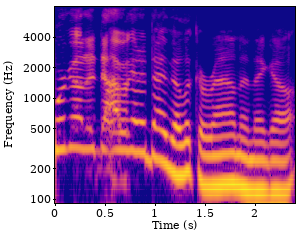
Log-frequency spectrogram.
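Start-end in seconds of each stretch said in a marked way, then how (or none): 0.0-1.1 acted frantic panicked yelling, very high pitch. Retelling a funny scene where they keep yelling, imitating panicked yelling. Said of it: "they're still going".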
